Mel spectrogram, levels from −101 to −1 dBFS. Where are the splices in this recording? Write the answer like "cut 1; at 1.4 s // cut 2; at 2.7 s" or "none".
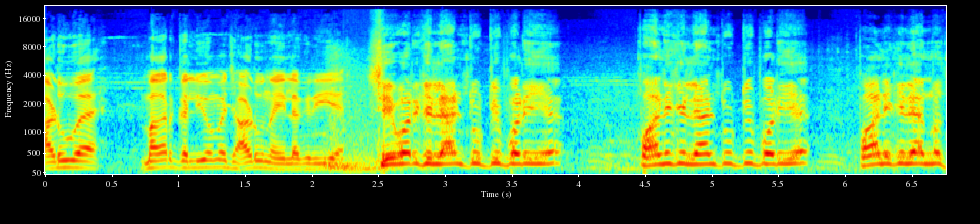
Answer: cut 1; at 2.3 s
